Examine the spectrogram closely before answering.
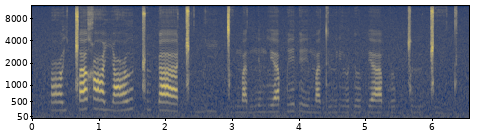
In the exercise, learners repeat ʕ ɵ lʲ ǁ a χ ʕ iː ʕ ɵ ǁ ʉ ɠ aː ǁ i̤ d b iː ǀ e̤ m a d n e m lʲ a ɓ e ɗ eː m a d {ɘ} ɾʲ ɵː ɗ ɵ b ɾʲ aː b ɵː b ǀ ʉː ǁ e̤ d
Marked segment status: incorrect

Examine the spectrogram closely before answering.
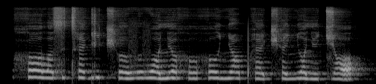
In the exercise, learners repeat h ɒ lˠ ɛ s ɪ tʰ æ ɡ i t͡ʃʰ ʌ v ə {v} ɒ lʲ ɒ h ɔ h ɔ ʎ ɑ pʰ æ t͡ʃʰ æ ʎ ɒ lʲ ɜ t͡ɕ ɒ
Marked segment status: correct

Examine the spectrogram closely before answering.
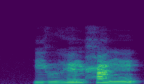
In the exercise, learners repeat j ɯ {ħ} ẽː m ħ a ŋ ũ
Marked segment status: incorrect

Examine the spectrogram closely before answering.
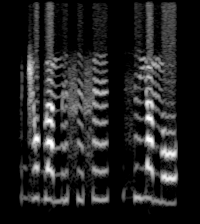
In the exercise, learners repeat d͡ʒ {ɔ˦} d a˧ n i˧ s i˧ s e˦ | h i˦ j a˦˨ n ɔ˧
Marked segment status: correct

